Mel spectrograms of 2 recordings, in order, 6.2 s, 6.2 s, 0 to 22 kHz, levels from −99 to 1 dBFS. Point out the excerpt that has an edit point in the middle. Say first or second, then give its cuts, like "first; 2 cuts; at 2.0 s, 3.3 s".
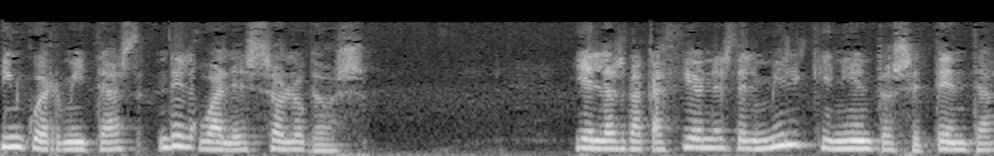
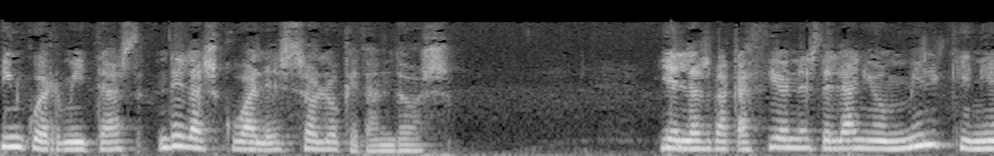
first; 3 cuts; at 1.2 s, 1.9 s, 4.7 s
